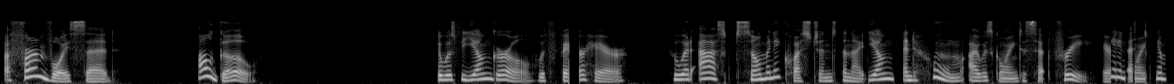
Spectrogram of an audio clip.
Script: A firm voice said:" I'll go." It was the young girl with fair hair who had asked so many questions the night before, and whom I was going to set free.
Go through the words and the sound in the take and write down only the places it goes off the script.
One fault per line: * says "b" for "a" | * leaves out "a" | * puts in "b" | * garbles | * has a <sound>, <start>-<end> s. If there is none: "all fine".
* has a dropout, 5.7-5.8 s
* says "young" for "before"
* garbles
